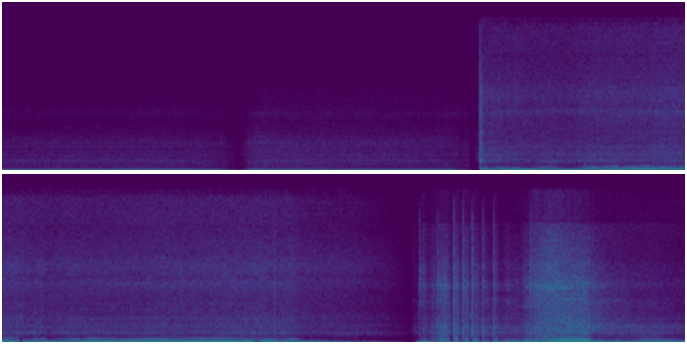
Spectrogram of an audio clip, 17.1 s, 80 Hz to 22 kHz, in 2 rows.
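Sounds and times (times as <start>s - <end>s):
low steady engine sound: 0.0s - 7.8s
car engine revving high: 2.4s - 17.0s.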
